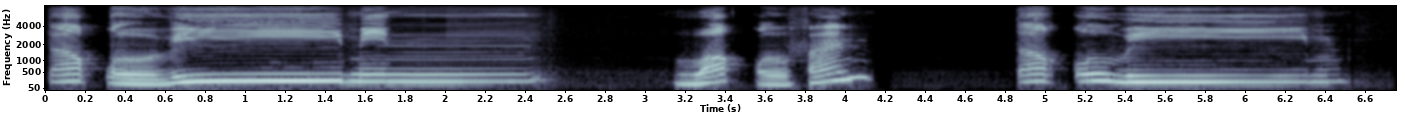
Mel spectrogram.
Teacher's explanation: یا مدہ کو ہم ایک الف کے برابر کھینچ کر پڑھیں گے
